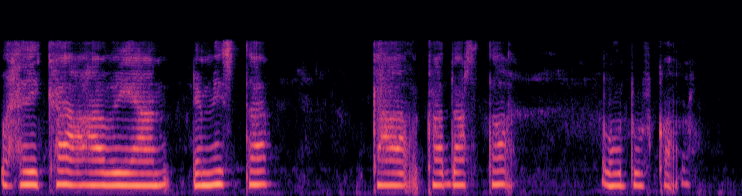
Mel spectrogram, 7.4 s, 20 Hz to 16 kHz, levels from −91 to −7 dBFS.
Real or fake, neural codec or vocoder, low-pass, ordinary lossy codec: fake; codec, 16 kHz, 4.8 kbps, FACodec; 7.2 kHz; none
